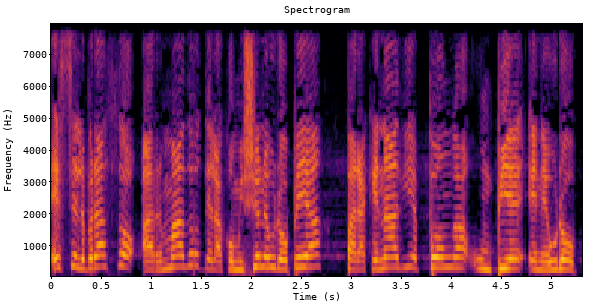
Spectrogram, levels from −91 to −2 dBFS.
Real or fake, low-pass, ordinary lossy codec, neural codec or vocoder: real; none; none; none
